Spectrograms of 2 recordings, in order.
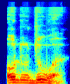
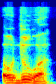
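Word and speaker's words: Oduduwa: dynasties in Yoruba land his name phonetically written by Yoruba language speakers is odudua and sometimes contacted or contracted as odua or uduwa odudua or uduwa is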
